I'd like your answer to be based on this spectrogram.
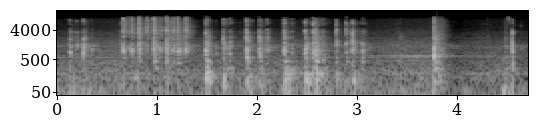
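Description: Rapid typing on a computer keyboard, with dense, crisp key clicks in quick bursts and a few short pauses. Close and clear, with no talking.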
